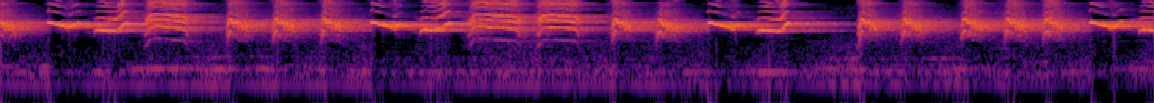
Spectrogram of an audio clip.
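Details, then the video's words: Jongkangan, the black-capped babbler, in lively song. Sharp, high, slurred whistles and chirps are packed closely together, with quick trills among them, in bursts about four times a second. A soft low hum runs underneath. "BURUNG JONGKANGAN/Black-capped Babble"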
